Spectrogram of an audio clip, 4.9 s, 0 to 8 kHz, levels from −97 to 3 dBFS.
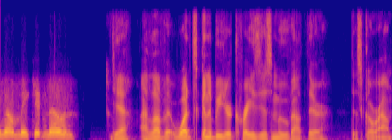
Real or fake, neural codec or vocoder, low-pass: real; none; 7.2 kHz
